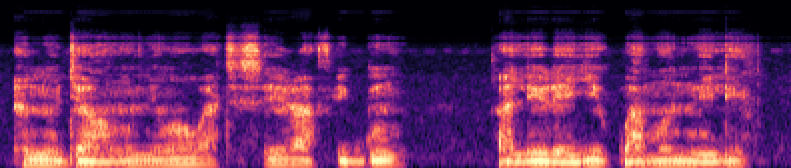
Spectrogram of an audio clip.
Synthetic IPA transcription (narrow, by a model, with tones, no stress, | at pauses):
ɛ˧nũ˧˨d͡ʒa˨a˨w̃ũ˨˦nĩ˧w̃ɔ̃˦wa˦˨ti̥˨˦se˦ɾa˦˨fi˨˧˦ɡũ˦ | a̰˦˨le˨˦ɾɛ˨je˦˨k͡pa˨˦mɔ̃˦nũ˦i˧le˦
